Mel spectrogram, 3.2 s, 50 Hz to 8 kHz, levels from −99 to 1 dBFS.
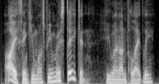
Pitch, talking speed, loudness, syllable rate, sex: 130 Hz, 190 wpm, -18 LUFS, 5.6 syllables/s, male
